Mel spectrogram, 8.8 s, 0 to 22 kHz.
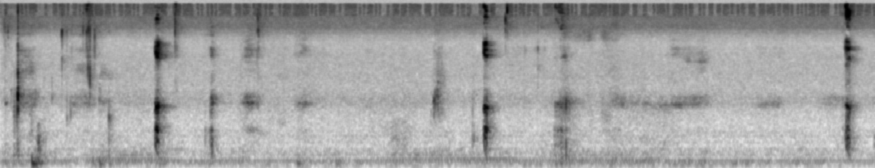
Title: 061620 baby hiccups and drools during tummy time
